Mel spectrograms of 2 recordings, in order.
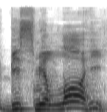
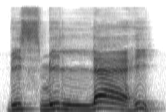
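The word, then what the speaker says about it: بسم الله: Donc bismillahi et pas bismillahi. Donc là il fallait repérer le nom d'Allah à dire en aminci à cause de la kasra.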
